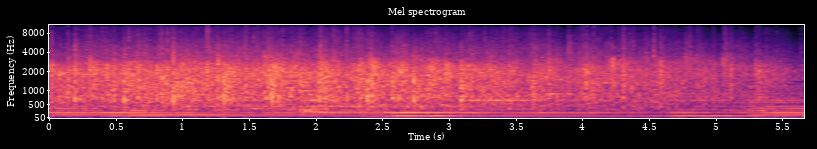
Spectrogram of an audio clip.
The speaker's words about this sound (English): Let's give Pastor Angel a round of applause.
